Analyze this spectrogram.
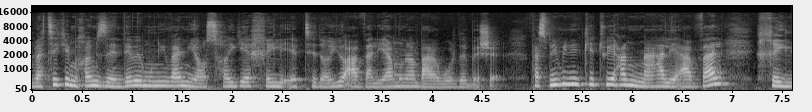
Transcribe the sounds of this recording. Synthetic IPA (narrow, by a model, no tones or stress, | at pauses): ælbæt̪ʰe̞cʰe̞mixɒːimze̞nd̪e̞be̞muniːmvænijɒːz̥hɒːje̞xe̞jliːʔe̞b̥̚t̪ʰe̞d̪ɒːijoʔævːælijæmuːnæmbæɾɒːbo̞ɾd̪e̞be̞̰ʃe̞̰ | pʰæsmibiːniːd̪̥̚kcʰe̞t̪ʰuje̞ɦæminmæɦælːejḛʔævːælxe̞jl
